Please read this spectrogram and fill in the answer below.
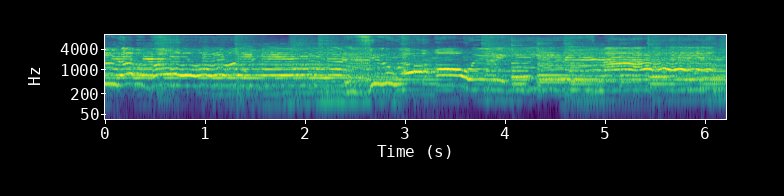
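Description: A woman singing lead with a live band of acoustic guitar, keyboard and drums, holding long notes with a wavering vibrato over steady drum hits.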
